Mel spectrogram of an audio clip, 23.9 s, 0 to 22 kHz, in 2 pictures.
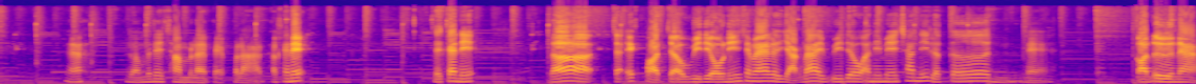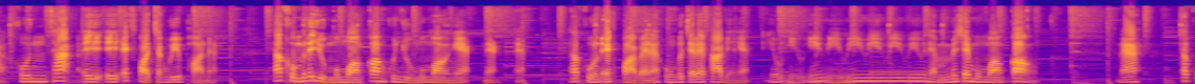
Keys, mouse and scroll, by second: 0.0-1.2 scroll down 4, 1.8 middle click, 1.8 scroll up 2, 2.8 click, 7.9-10.9 drag, 11.7-12.3 middle drag, 12.6-13.0 scroll down 3, 15.2-17.0 middle drag, 18.0-22.2 drag.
